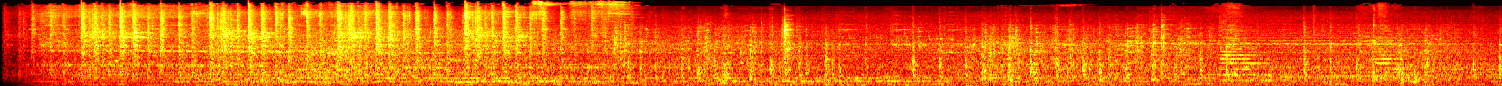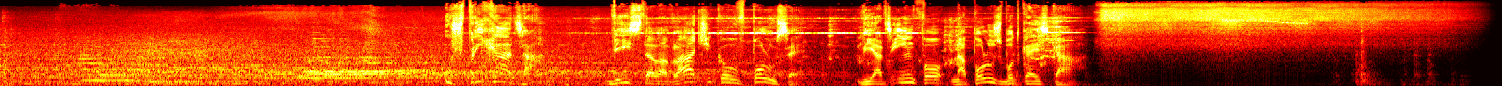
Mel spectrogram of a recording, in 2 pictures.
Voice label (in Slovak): radio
